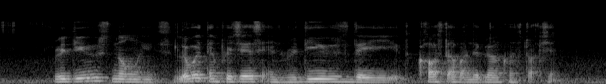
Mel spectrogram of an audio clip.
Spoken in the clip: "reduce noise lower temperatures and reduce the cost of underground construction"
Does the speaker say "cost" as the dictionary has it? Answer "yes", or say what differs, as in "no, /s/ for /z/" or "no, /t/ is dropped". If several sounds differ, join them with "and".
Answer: yes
